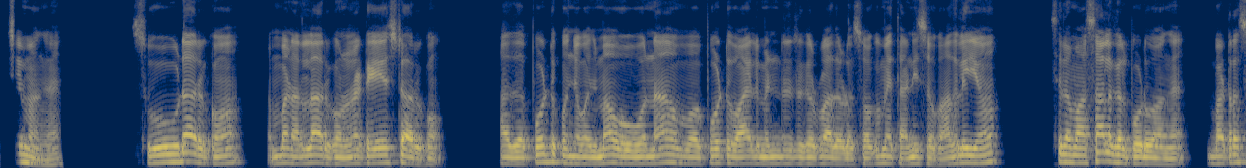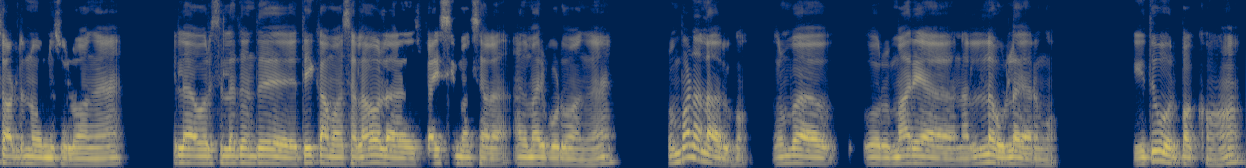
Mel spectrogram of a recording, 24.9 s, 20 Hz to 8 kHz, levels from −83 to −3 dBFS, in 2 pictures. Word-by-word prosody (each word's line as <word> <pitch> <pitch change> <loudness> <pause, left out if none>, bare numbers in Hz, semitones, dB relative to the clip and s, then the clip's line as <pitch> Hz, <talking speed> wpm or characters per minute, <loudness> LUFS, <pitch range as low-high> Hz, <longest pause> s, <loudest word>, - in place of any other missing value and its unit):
நிச்சயமாங்க. 115 -11 -3 0.9
சூடா 140 +5 +3
இருக்கும். 120 0 -1 0.4
ரொம்ப 115 +3 -2
நல்லாயிருக்கும். 115 -2 +1
நல்லா 115 +3 0
டேஸ்ட்டா 130 +2 +2
இருக்கும். - - -3 0.7
அத 105 0 +2
போட்டு 140 +1 +2
கொஞ்சம் 115 -2 0
கொஞ்சமா 110 +3 +2 0.2
ஒவ்வொன்னா 115 +2 +1 0.3
வ 110 - 0 0.2
போட்டு 120 +1 -1
வாயில 110 0 0
மென்னுட்டுருக்கிறப்போ, 110 0 -1
அதோட 100 -1 0
சுகமே 115 +4 -1
தனி 105 +3 0
சுகம்! 95 0 -2
அதிலேயும், 125 +4 +1 0.6
சில 140 - +2
மசாலாக்கள் 135 +1 +2
போடுவாங்க. 105 -3 +3 0.4
பட்டர் 135 +4 0
சால்டுன்னு 115 -1 +1
ஒண்ணு 105 -1 +3
சொல்லுவாங்க. 100 0 0 0.8
இல்ல 130 -1 +3
ஒரு 115 - +1
சிலது 120 +1 +1
வந்து 125 +1 +1 0.4
தீக்கா 130 0 +2
மசாலாவோ 110 +4 +1
இல்ல 120 - +3 0.3
ஸ்பைசி 120 +4 -1
மசாலா 105 -2 -1 0.2
அது 110 -1 0
மாரி 110 0 +3
போடுவாங்க. 95 -3 -1 0.8
ரொம்ப 140 +10 +1
நல்லா 170 - +2
இருக்கும். - - -4 0.3
ரொம்ப, 120 +3 -1 0.8
ஒரு 105 -1 +1
மாரியா 120 0 +1 0.4
நல்லா 125 +7 0
உள்ள 110 +1 +2
எறங்கும். 90 -1 -6 0.8
இது 110 +9 +1
ஒரு - - 0
பக்கம். 90 -3 -4
115 Hz, 130 wpm, -22 LUFS, 105-125 Hz, 0.9 s, சூடா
